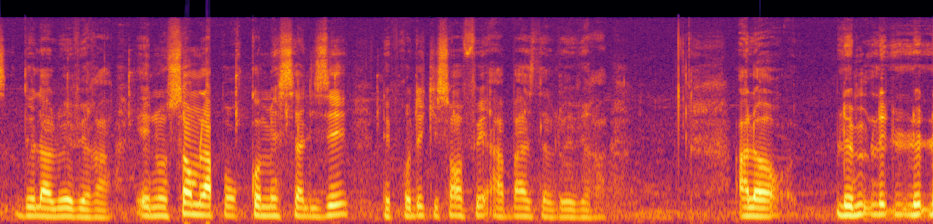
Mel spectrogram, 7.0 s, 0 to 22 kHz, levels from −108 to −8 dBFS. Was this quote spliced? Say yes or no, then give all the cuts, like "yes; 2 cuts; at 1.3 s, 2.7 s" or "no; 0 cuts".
yes; 1 cut; at 4.6 s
